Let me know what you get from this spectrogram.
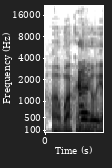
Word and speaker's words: Wackernagel: I can never get his name right, Wackernagel. – Wackernagel, yeah.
